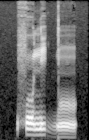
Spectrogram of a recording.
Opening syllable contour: high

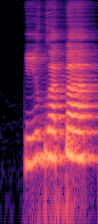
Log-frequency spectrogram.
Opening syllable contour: rising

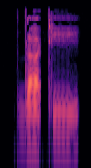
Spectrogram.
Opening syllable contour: low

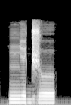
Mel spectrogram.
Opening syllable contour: high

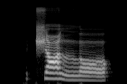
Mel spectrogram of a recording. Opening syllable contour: high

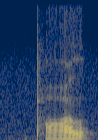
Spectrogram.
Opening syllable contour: rising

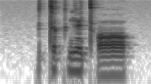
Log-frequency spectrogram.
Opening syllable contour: high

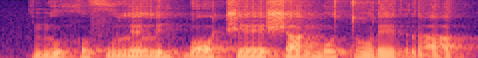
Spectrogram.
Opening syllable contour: low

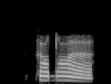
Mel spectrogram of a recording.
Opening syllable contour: high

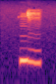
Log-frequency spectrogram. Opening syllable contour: low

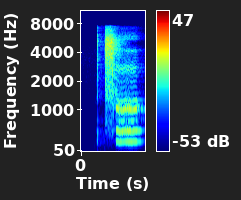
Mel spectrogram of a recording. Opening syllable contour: high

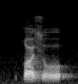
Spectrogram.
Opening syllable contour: falling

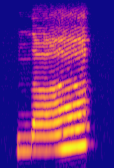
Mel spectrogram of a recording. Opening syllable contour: rising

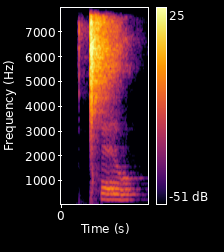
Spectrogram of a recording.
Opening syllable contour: low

